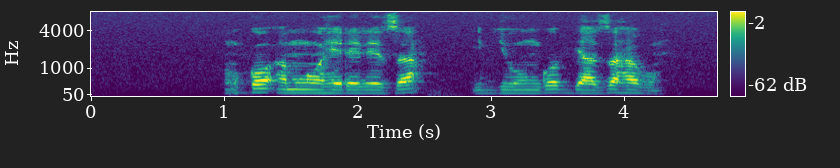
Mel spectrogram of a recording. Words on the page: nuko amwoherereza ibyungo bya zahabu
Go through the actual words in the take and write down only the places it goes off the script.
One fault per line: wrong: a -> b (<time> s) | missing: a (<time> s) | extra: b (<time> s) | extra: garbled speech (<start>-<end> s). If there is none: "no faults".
no faults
